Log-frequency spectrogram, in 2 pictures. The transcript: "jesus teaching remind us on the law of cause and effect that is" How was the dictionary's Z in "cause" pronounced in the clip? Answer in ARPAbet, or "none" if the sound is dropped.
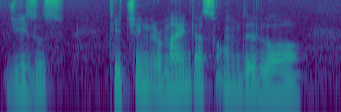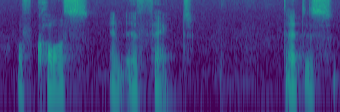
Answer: S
